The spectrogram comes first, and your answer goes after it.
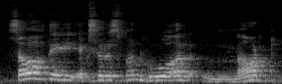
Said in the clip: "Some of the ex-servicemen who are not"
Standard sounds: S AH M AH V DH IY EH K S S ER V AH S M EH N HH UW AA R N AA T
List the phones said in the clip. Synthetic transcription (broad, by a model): S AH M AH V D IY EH K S S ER AH S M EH N HH UW AA R N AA T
